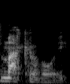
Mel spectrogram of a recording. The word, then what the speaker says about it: McEvoy: How would you pronounce that? It's McEvoy.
